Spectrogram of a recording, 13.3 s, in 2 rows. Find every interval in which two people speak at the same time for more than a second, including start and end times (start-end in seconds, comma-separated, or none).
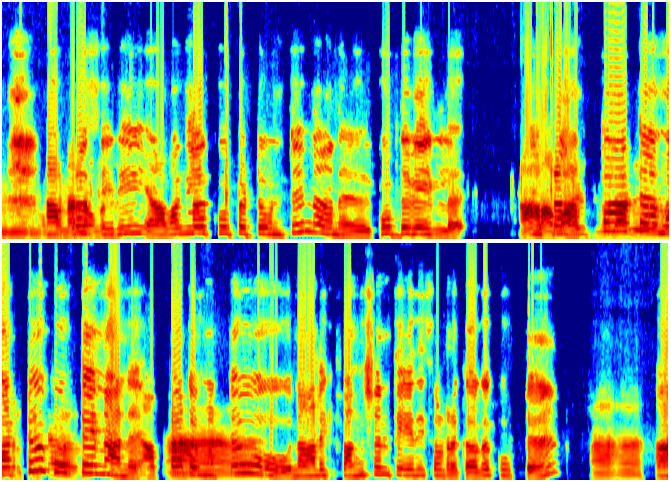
5.4-7.2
